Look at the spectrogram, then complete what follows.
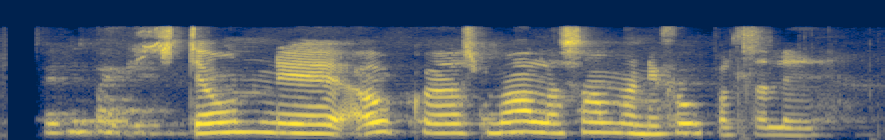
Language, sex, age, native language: Icelandic, male, 11, Icelandic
